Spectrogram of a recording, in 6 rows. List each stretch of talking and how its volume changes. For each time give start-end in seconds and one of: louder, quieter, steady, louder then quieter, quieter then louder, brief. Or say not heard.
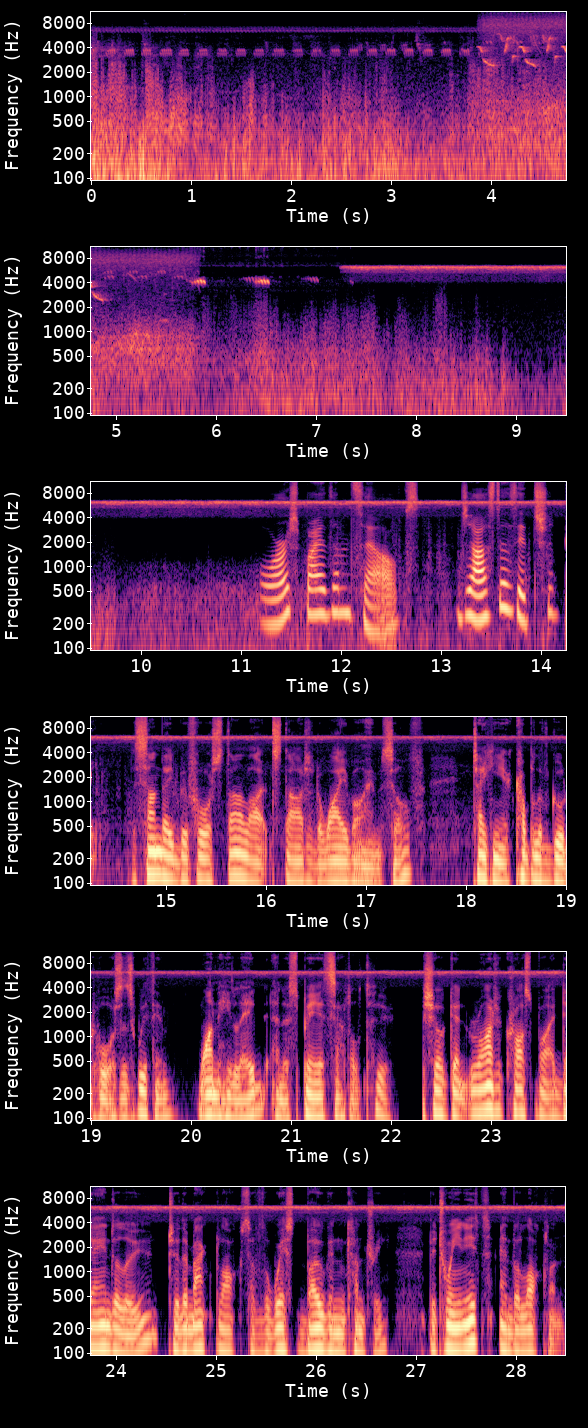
11.2-28.4 steady.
